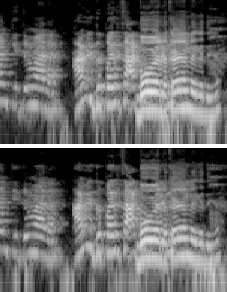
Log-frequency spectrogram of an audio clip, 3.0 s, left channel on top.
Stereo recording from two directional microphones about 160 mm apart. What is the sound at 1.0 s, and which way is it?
Speech, 25° left (ahead or behind).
